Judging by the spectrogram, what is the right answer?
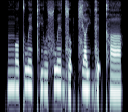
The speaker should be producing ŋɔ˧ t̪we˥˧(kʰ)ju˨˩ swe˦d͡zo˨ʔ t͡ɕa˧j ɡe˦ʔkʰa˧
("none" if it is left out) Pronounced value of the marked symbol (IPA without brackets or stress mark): kʰ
